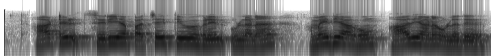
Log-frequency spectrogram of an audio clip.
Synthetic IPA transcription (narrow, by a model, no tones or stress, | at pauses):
aːʈrɪlsɪɾɪjɐpɐt͡ʃːɐɪt̪ːiːʋɯɣɐɭɪlʊ̰ɭːɐnɐ | ɐmɐɪðɪjaːɣɐʋɯmaːðɪjaːnɐʊɭːɐðɯ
